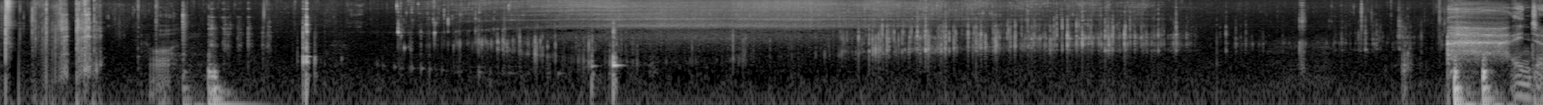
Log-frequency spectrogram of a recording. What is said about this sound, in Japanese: さて、あれ、トニックウォーター、あったトニックウォーター、新しいトニックウォーターを開けます。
